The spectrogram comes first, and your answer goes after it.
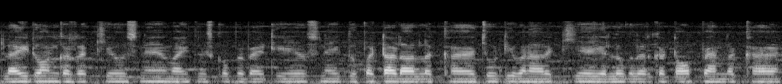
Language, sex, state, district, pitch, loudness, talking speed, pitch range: Hindi, male, Haryana, Jhajjar, 125 Hz, -18 LUFS, 205 wpm, 125-130 Hz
